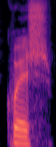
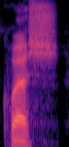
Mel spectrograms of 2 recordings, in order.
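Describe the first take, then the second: First: The first vowel is placed higher. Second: The first vowel is placed lower, like eh. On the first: The speaker calls it wrong. "quish versus question" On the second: The speaker calls it right. "Trying to lower placement on that S sound"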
